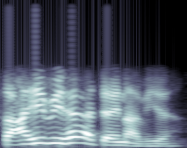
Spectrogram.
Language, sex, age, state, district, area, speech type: Hindi, male, 18-30, Bihar, Vaishali, rural, conversation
